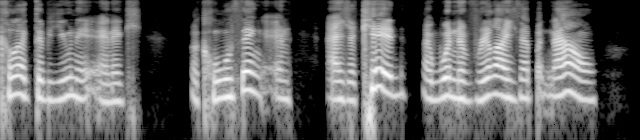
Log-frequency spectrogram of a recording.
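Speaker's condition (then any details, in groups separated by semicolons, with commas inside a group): Cerebral palsy; spastic quadriplegic cerebral palsy, all four limbs, hard to hold pencil, draw, work equipment, uses technology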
